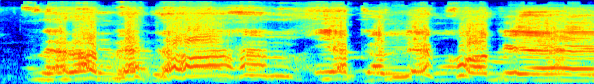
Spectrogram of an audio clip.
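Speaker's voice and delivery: crying, high wailing call.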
